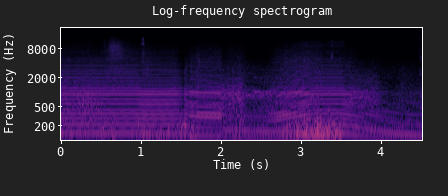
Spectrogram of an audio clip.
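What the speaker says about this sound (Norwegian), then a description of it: "Der kom en bil da" A car engine in the video game PUBG hums with a steady, sustained drone that climbs and dips in pitch as it drives, fairly close, heard alone.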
